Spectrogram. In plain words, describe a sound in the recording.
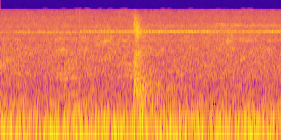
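A ball thuds into a catcher's mitt.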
